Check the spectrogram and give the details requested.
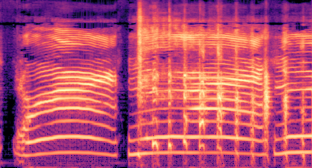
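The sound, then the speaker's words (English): A person imitates the wailing, crying-baby sound a pet cat makes when getting ready to throw up: one long drawn-out yowl, then a second wavering, pulsing wail that breaks into rapid throbs before a short final rise. “Our cat makes, when it's getting ready to upchuck, it makes a sound like a crying baby.”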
